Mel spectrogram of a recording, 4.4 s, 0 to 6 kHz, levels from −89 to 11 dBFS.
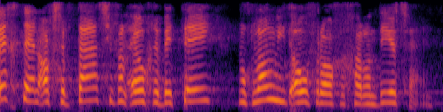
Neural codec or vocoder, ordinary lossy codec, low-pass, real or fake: codec, 44.1 kHz, 7.8 kbps, DAC; none; 5.4 kHz; fake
